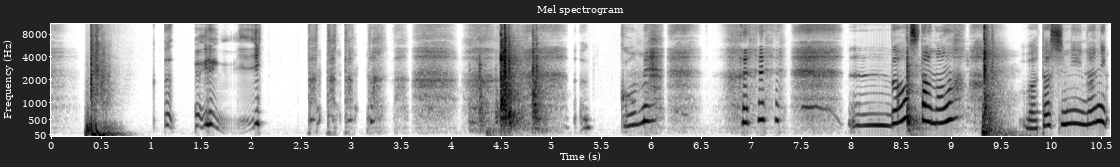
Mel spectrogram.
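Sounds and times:
speech: 1.4s - 2.1s, 5.3s - 6.3s, 6.9s - 7.4s, 8.0s - 10.5s
door being opened: 4.2s - 5.0s, 8.5s - 9.8s.

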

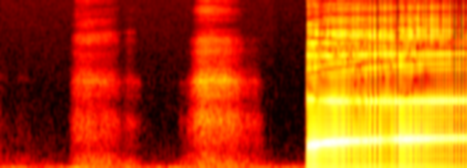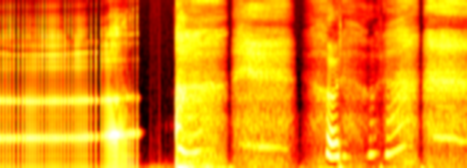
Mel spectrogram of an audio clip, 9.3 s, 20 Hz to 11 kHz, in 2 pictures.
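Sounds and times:
long loud drawn-out burp: 3.1s - 6.1s
speech: 8.0s - 8.9s.

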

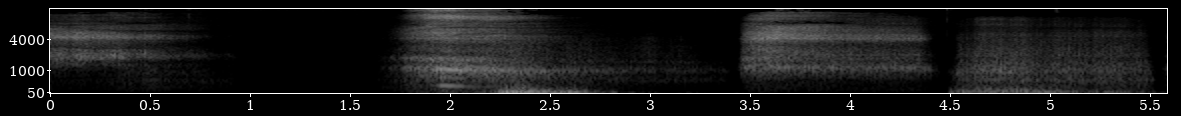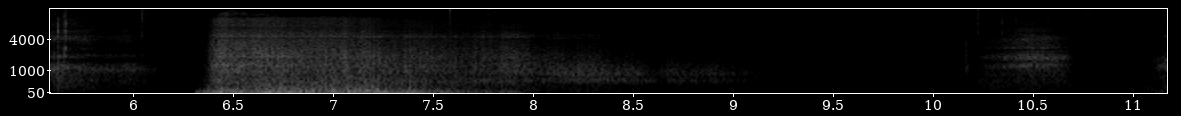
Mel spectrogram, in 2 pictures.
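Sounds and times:
soft breathy puffs of air blown into the listener's ear: 1.8s - 2.9s, 6.4s - 8.0s.

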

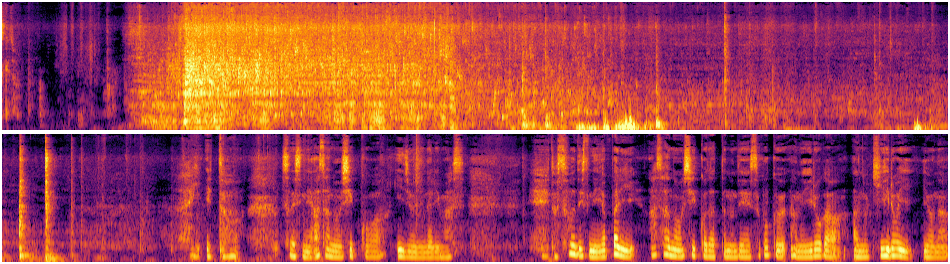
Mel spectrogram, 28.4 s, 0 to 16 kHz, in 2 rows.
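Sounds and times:
toilet flushing: 1.8s - 14.9s
water gurgling and trickling as the toilet tank refills: 4.4s - 10.8s
speech: 18.5s - 21.4s, 22.3s - 28.3s.

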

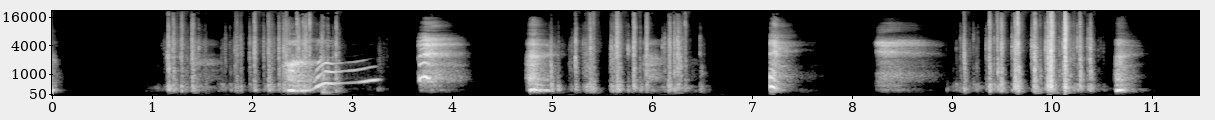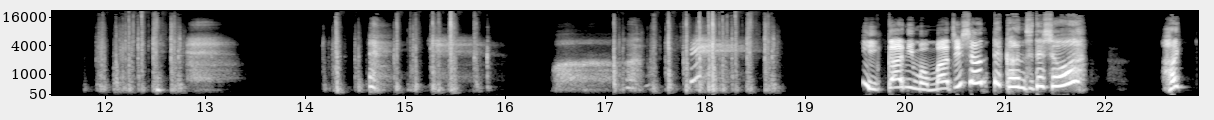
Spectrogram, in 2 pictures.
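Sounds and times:
playing cards sprung from one hand to the other: 1.2s - 2.9s, 5.1s - 6.4s, 9.1s - 10.4s, 12.0s - 12.8s, 17.4s - 18.7s
speech: 2.4s - 2.9s, 20.1s - 21.9s, 22.6s - 22.8s.

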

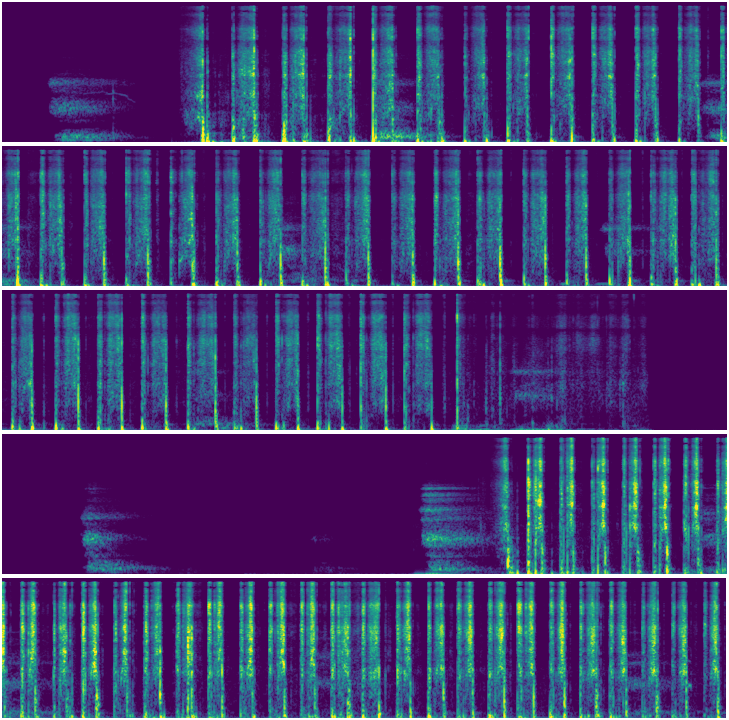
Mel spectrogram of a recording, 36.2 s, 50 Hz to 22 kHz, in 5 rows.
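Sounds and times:
playing cards fanned close to the right ear: 1.9s - 21.0s, 26.7s - 36.2s
soft breathy sounds: 25.9s - 26.7s.

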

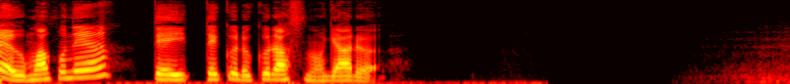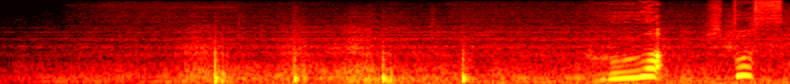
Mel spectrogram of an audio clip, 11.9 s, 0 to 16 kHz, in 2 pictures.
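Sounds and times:
speech: 0.0s - 3.0s, 10.5s - 11.8s
steady low rumble of a train interior: 5.8s - 11.8s
train wheels clacking over rail joints: 7.5s - 11.8s.

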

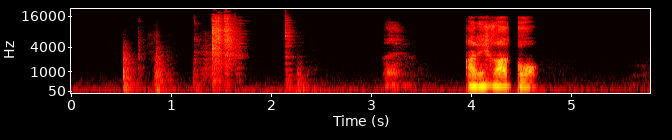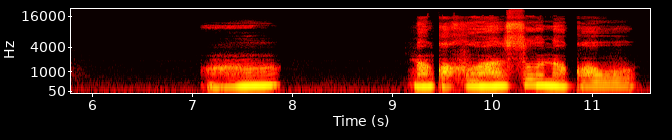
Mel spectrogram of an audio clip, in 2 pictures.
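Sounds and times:
knife and cutting board set down on a counter, clacking and knocking: 0.5s - 2.3s
speech: 4.0s - 4.7s, 9.2s - 11.5s.

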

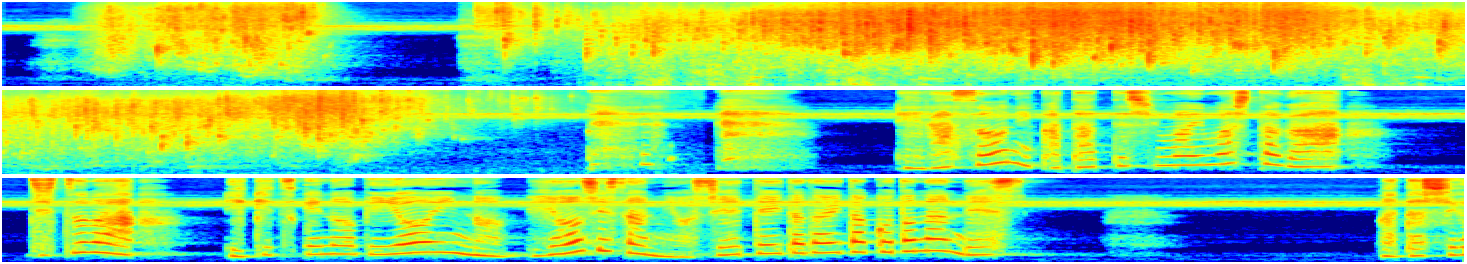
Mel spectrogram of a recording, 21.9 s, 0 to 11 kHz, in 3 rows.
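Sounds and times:
warm water running over hair during a rinse: 0.4s - 1.7s, 2.4s - 10.5s
speech: 12.3s - 14.2s, 14.9s - 19.8s, 21.6s - 21.9s.

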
